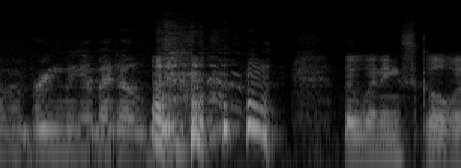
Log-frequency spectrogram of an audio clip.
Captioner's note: chuckles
